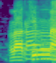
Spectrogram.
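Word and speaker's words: لكنّ: Lakinna. Kalau Berarti bacanya lakinna.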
